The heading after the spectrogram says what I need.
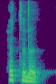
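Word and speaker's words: חית: 해트입니다. 해트. 자, 우리 앞에 한번 해가 있었죠. 발음이 비슷하죠? 그래서 해트는 비슷해요. 기억했다가 자, 보이시나요?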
